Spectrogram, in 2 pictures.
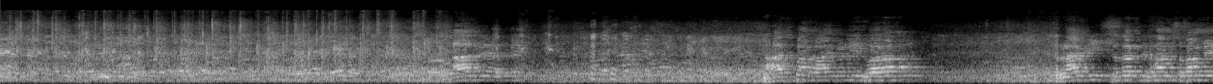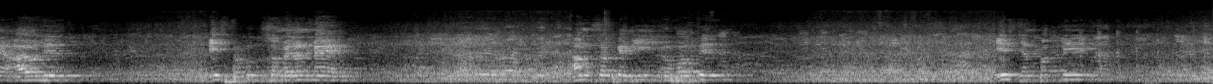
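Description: A man speaks forcefully into a microphone, heard through loudspeakers in an echoing hall.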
